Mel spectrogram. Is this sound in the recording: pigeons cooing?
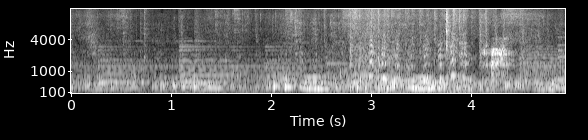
yes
